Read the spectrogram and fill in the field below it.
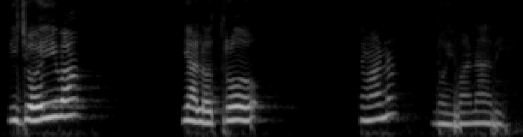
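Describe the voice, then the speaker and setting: A woman's voice: expressive, unhurried, mellow. A woman pastor with a Colombian Spanish accent, preaching a confessional sermon and acting out remembered dialogue. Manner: confessional storytelling, acting out dialogue, pitch swings high.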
